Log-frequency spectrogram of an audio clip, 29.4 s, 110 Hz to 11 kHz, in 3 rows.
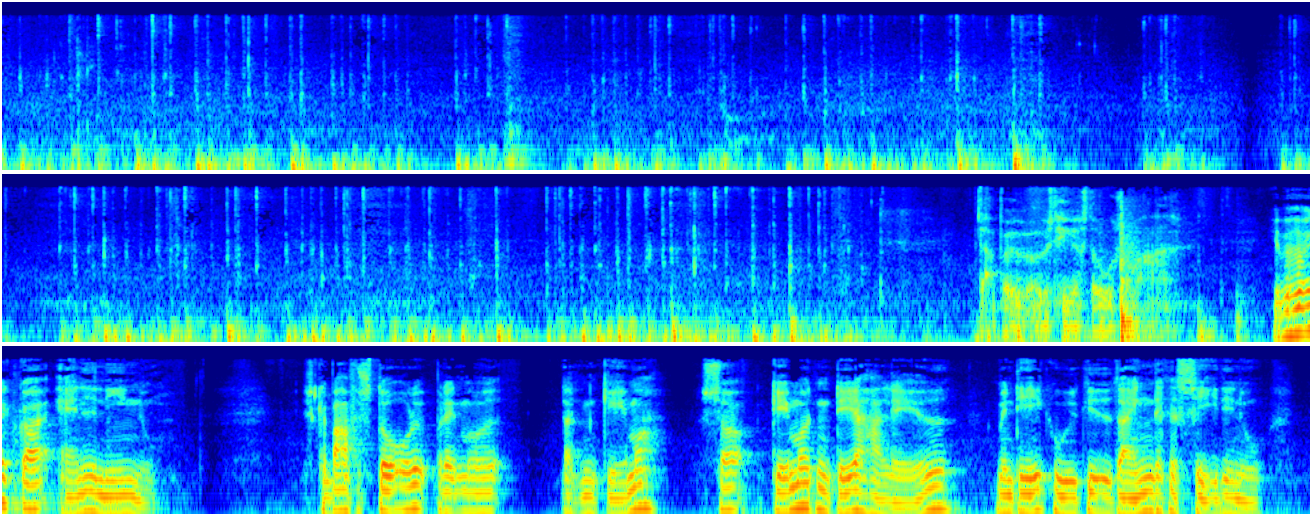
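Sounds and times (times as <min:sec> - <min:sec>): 
typing on a computer keyboard: 0:00.0 - 0:07.9, 0:08.6 - 0:09.0, 0:09.6 - 0:16.2
low hum: 0:00.0 - 0:29.4
speech: 0:18.0 - 0:18.7, 0:19.4 - 0:20.8, 0:21.9 - 0:29.3.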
